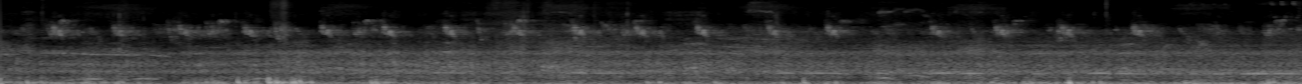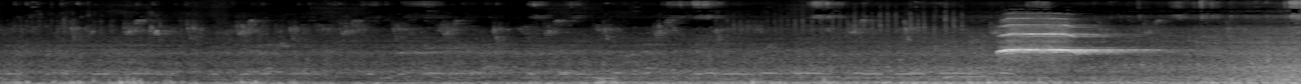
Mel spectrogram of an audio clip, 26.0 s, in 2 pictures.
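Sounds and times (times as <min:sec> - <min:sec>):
wind rumble on microphone: 0:00.0 - 0:05.0, 0:09.8 - 0:16.3.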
